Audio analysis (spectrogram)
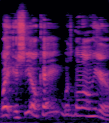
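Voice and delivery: high, loud burst of alarm; startled concern. Real, not acted. Reactor breaks off over the woman in the clip, startled concern.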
